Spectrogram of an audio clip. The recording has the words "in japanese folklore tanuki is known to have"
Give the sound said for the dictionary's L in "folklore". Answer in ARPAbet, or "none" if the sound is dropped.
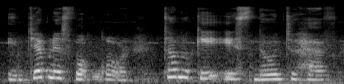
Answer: W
